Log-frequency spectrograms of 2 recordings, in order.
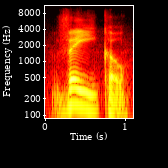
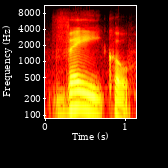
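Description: The two takes are said the same way.

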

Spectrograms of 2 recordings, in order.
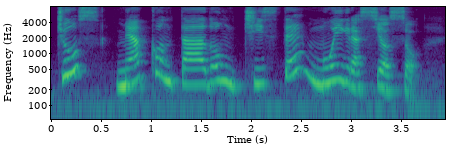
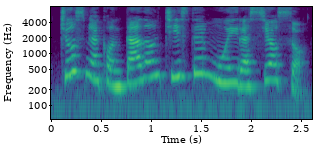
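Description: First: The sentence is spoken somewhat slowly. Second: The sentence is spoken somewhat quickly. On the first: "primeiro um pouquinho mais devagar" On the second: "depois um pouquinho mais rápido"

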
